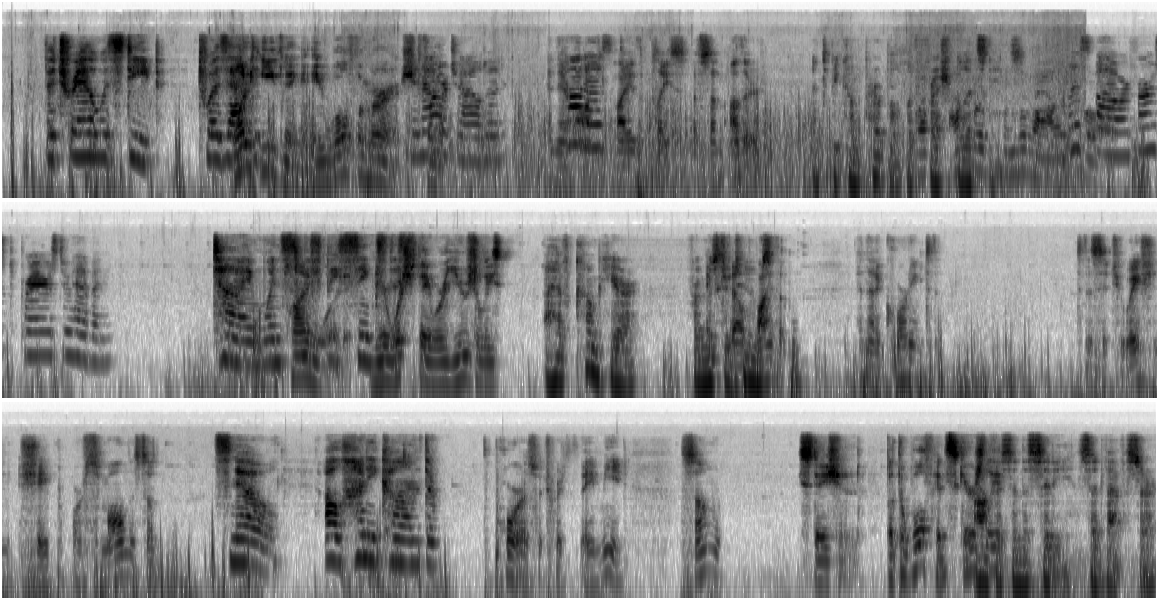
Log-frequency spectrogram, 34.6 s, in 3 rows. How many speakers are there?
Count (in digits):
6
